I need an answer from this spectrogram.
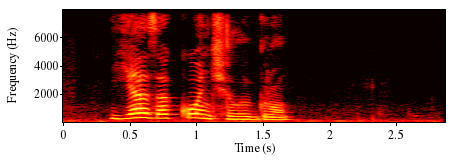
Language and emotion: Russian, positive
